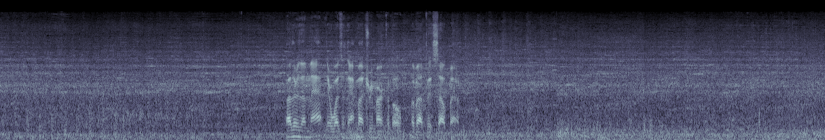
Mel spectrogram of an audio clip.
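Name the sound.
southbound freight train with Chicago Northwestern hopper cars passing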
